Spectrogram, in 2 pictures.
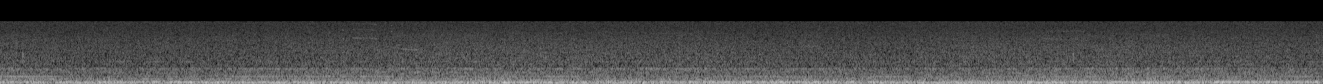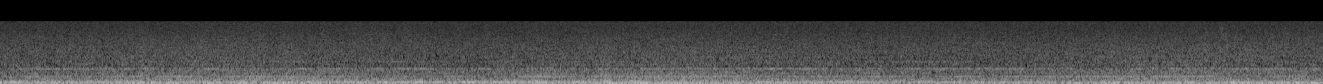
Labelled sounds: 3.5	3.8	Pacific white-sided dolphin, 3.3 to 5.2 kHz

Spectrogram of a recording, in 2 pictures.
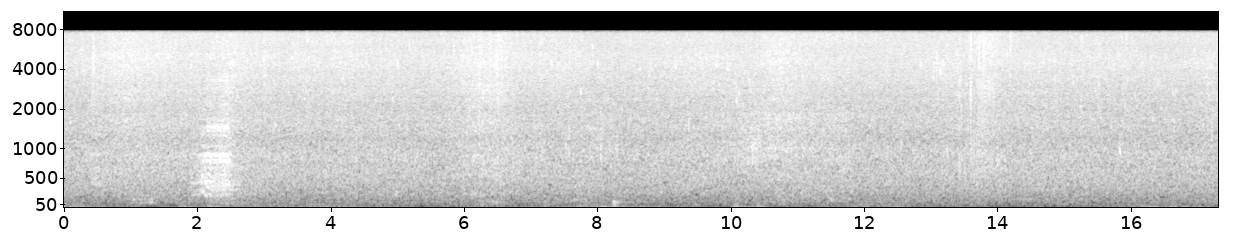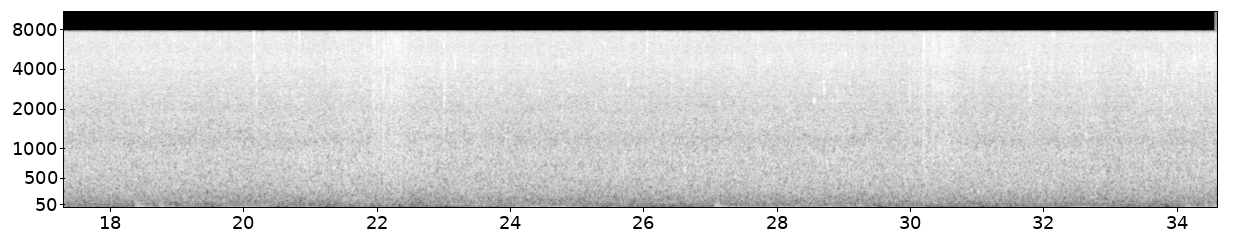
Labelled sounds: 2.0	2.5	croaking sound likely from a nearby submerged object, 0.78 to 1.5 kHz

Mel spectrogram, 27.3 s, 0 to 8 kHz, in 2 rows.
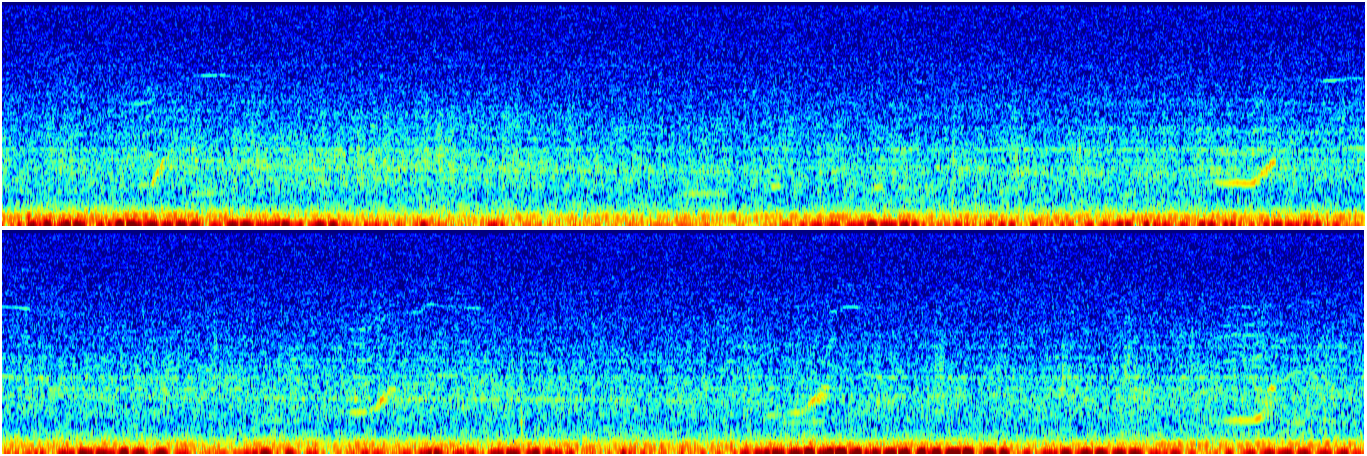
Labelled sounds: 1.3	1.6	humpback whale, 2.0 to 2.2 kHz
1.9	2.3	humpback whale, 3.0 to 3.2 kHz
13.1	13.9	humpback whale, 2.8 to 3.0 kHz
17.7	18.1	humpback whale, 2.7 to 3.1 kHz
21.9	22.2	humpback whale, 2.7 to 3.0 kHz

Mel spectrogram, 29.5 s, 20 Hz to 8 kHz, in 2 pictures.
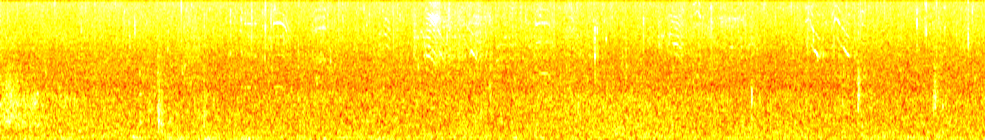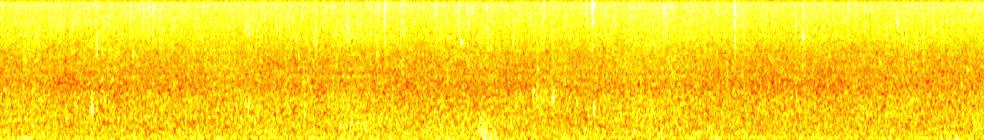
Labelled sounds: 4.1	4.3	Pacific white-sided dolphin, 4.2 to 4.8 kHz
8.0	8.3	Pacific white-sided dolphin, 4.5 to 4.8 kHz

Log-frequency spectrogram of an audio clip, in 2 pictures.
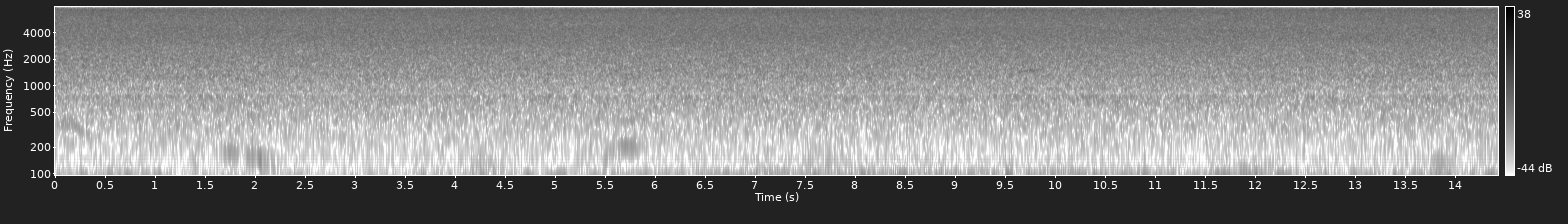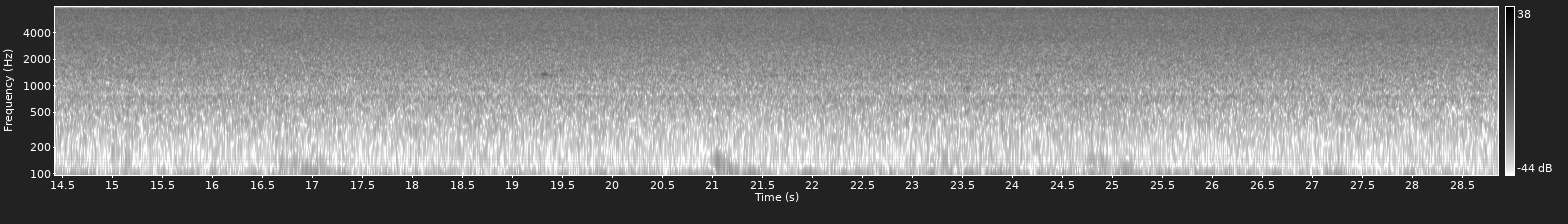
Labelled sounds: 9.6	9.9	humpback whale, 1.4 to 1.6 kHz

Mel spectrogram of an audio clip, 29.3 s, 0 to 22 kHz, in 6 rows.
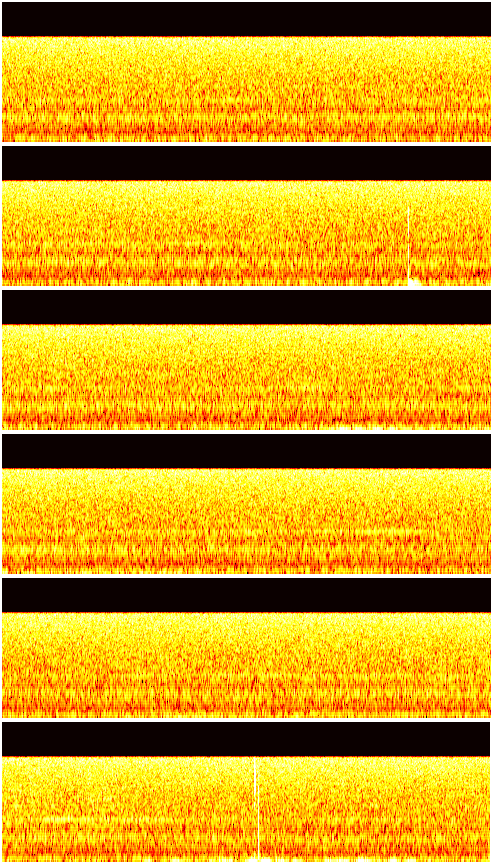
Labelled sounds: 24.9	25.2	killer whale, Bigg's (transient), 1.2 to 1.3 kHz

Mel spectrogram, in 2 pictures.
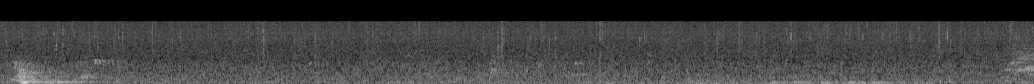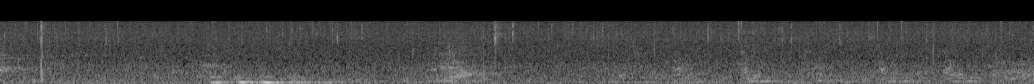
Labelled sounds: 0.9	1.2	humpback whale, 0.94 to 1.2 kHz
10.2	10.4	humpback whale, 1.2 to 1.5 kHz

